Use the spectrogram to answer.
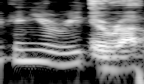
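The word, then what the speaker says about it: Iñárritu: Inarritu.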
